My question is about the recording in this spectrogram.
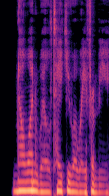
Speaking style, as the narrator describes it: murmured

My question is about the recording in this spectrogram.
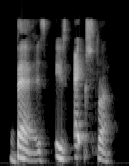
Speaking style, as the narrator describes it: he growled

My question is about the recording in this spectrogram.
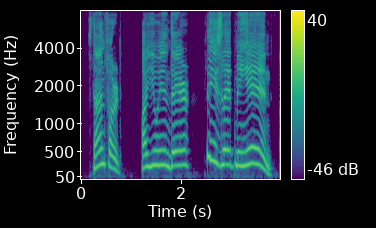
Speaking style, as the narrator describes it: a female voice called out

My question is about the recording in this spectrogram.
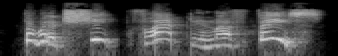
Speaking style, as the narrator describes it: she cried

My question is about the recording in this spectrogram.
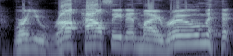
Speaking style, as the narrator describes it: she yells out asking

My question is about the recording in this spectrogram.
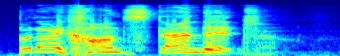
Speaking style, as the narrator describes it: shouted Wilbur

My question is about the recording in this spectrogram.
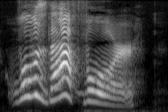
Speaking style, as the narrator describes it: I yelped

